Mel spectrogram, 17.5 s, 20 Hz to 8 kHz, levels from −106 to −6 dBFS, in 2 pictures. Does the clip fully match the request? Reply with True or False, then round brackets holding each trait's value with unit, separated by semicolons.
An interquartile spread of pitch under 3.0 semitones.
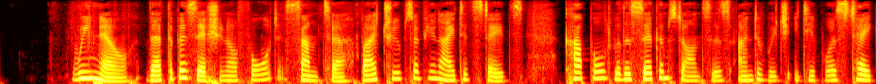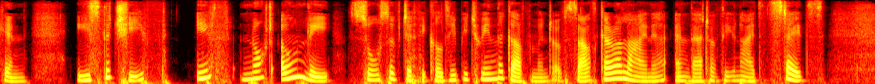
False (5.4 semitones)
